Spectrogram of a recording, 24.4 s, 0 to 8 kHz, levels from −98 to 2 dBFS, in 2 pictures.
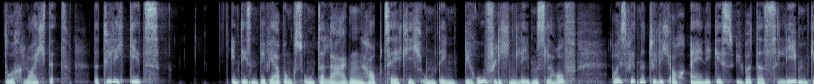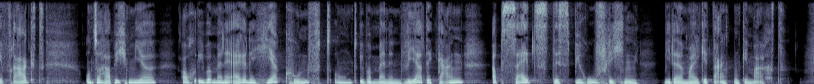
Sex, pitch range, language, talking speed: female, 130-155 Hz, German, 105 wpm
